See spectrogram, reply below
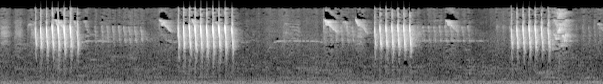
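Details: Young leaf warbler in lively song with close-packed phrases: four rapid, buzzy high trills, each about half a second, repeated every two seconds. Sharp downslurred whistles sit between them over a steady low hum.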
